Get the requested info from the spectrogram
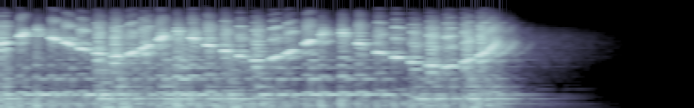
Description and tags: Angry Robot Bird
annoyance, arguing, bird, cartoon, comical, creak, distorted, erratic, fighting, flailing, funny, furious, game, hungry, insane, irritated, joke, laugh, laughter, loud, machine, mad, noisy, robot, robotic, screech, shouting, voice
